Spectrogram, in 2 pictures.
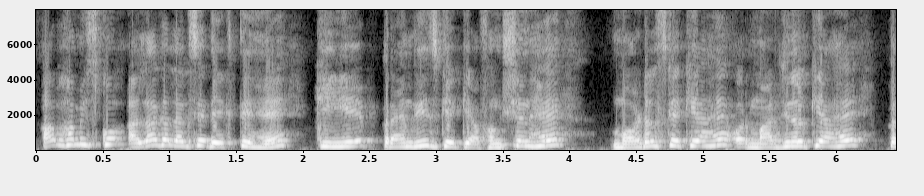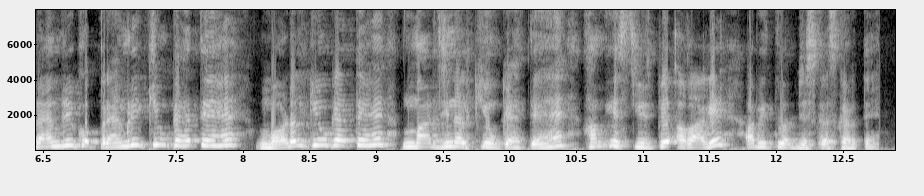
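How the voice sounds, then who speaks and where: A woman's voice: fairly high pitch, brisk, dark tone. A woman teaching English grammar in Hindi with English terms, often checking in with the class and reciting word lists like a poem. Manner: repeats points and checks in with "ठीक है?".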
